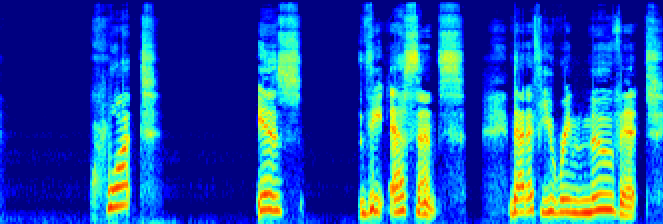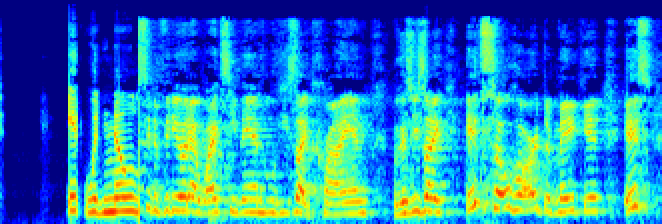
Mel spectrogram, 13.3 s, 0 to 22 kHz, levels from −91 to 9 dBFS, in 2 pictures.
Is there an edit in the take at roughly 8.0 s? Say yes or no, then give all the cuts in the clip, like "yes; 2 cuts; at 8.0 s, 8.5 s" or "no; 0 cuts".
yes; 1 cut; at 8.0 s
